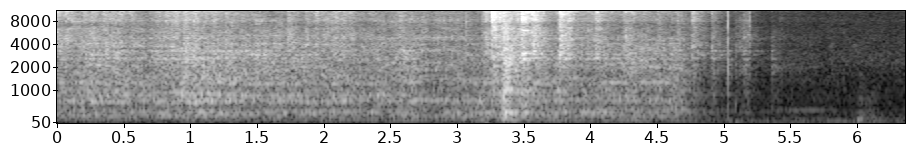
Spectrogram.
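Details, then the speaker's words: Sears chain-drive garage door opener after new sprocket installation: motor drone with a loose, uneven rattle following chain travel; the trolley rattles on the rail. "You know what, trolley rattling is annoying, so I'm going to disconnect the trolley and run this without."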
